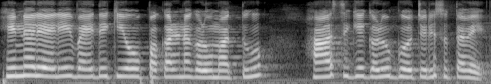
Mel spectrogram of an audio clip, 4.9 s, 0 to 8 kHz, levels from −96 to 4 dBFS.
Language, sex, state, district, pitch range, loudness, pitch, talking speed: Kannada, female, Karnataka, Bidar, 265-295 Hz, -15 LUFS, 275 Hz, 75 wpm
